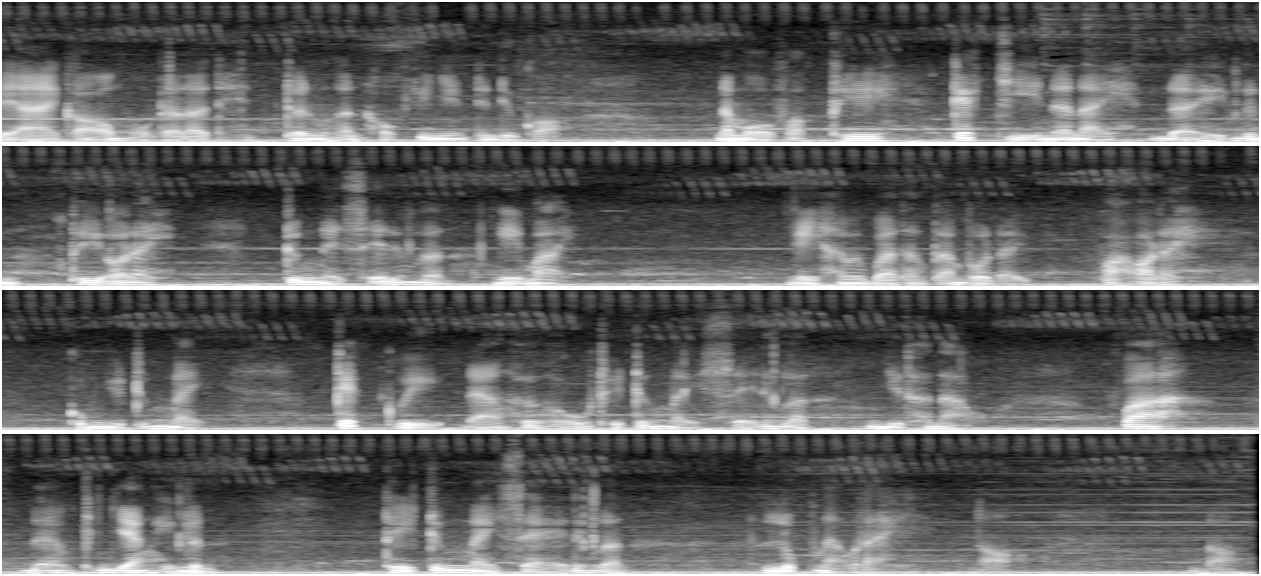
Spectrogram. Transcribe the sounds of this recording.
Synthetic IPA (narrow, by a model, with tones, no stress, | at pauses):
t̪ʰi˨˩ʔaː˧jkɔ˨˦ʔo˧˦wŋ͡mho˨˩t̪aː˧˩lə̰ː˧˨˦t̪ʰi˨˩t͡ɕe˧nmə˨˩n̚hï˨˩ŋ̟ho˨˩k̚t͡ɕḭ˧ɲi˧ənt͡ɕi˧˩nɗi˨˩wkɔ̰˧˨˦ | naː˧mːo˨˩fə̰˨˩t̚t̪ʰi˧˩kaː˦˥k̚t͡ɕḭ˧˨nə˧˩na˨˩jɗe˧˩hḭ˧˩ənlï˨˩ŋ̟t̪ʰi˧ʔəː˧˩ɗə˧jt͡ɕɨ˨˦ŋna˨˩jsɛ̰˧˥ɗɨ˨˦ŋlə˨˩ŋ̟ŋa˨˩jmaː˧˩j | ŋa˨˩jhaː˧jmɨ˧əjɓaː˧t̪ʰaː˨˦ŋt̪aː˨˦mt̪o˨˩jɗə̰˧˩j | vaː˨˩ʔəː˧˩ɗə˧j | kʊ̰˧˥wŋ͡mɲɨ˧t͡ɕɨ˧˦ŋna˨˩j | kaː˦˥k̚vḭ˧˨ɗaː˧ŋhɨ˧˩əŋhɨ̰˧˩˥wt̪ʰi˨˩t͡ɕɨ˨˧˦ŋna˨˩jsɛ̰˧˥ɗe˨˦nlə˨˩nɲɨ˧t̪ʰe˨˦naː˨˩w | vaː˨˩ | ɗe˧˩mkʰï˧˦ŋ̟zaː˧nhḭ˧˨ənlï˨˩ŋ̟ | t̪ʰi˨˩t͡ɕɨ˨˧˦ŋna˨˩jsɛ̰˧˥ɗe˨˦nlə̰ː˨˩n | lʊ˦˥k͡p̚naː˨˩wʔəː˨˩ɗə˧j | nɔ˨˦ | ɗɔ˨˦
